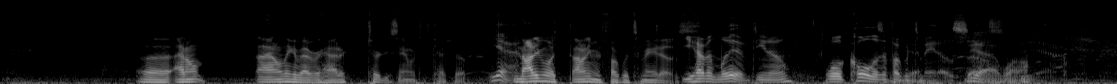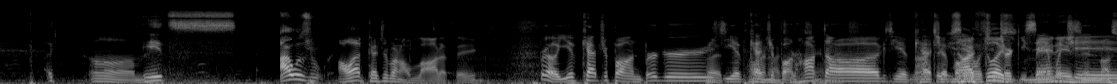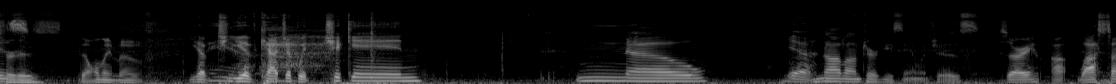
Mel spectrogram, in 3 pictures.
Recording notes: Recorded this one at Joshua Tree.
